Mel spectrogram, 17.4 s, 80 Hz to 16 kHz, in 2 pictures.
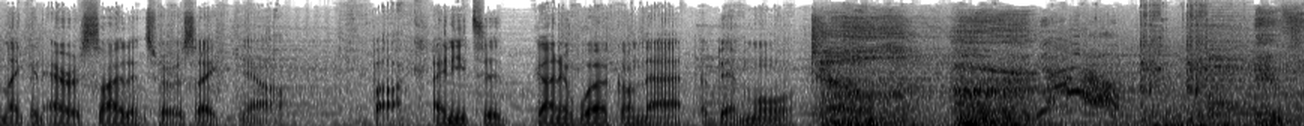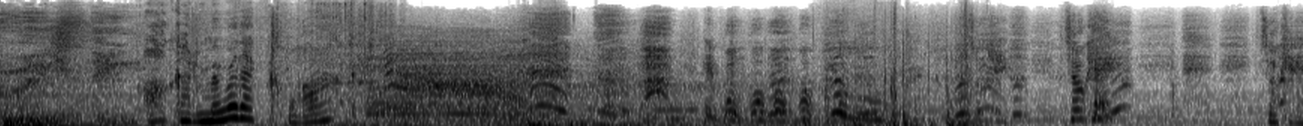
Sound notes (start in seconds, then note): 12.3 gasps; 16.1 Nancy whimpering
